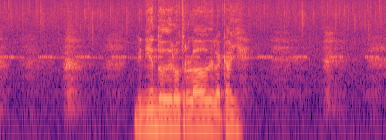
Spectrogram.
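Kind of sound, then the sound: nature, rain falling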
